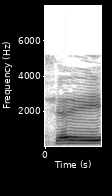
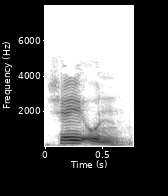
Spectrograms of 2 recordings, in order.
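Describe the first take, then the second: First: The word ends abruptly in a glottal stop. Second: The word ends with an added -un sound. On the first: The reader pauses at this word. "You have to stop" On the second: The reader continues reading without pausing. "if you keep reading to the rest of the ayah, then you have to say shay'un"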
